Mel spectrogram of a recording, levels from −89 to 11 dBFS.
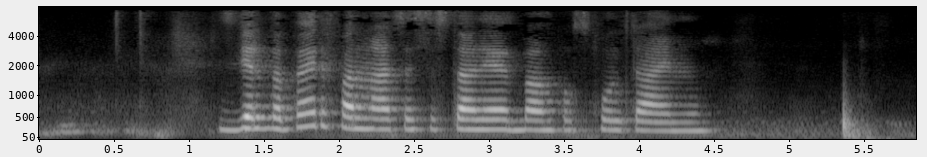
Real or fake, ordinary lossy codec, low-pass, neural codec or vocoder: fake; MP3, 32 kbps; 7.2 kHz; codec, 24 kHz, 0.9 kbps, WavTokenizer, large speech release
